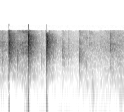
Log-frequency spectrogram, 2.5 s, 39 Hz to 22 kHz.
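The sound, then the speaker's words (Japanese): Brief applause at a Konko church gathering celebrating a boy's 14th birthday: three loud, sharp hand claps about half a second apart, followed by a scatter of softer, uneven claps that trail off. No voices. “盛大な拍手でお祝いをしてあげてください。”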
